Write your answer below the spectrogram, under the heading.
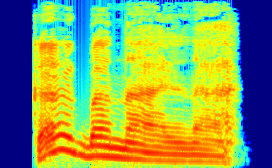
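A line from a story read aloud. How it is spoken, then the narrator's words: Disappointed sigh. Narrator (Russian): разочарованно вздохнул архитектор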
